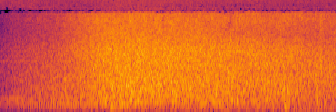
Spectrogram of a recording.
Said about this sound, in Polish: Morza szum, ptaków śpiew, jakaś jeszcze ładna muzyczka.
